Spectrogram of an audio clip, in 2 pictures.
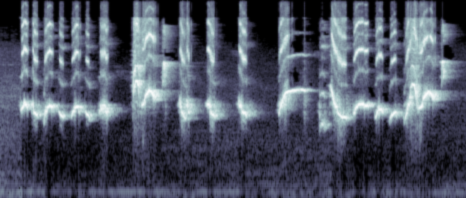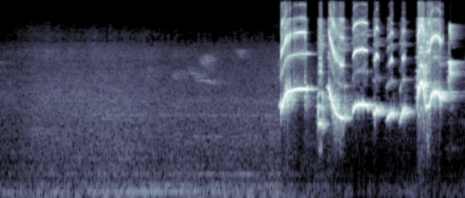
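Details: Orange-headed thrush in captivity at Singaraja, north Bali, Indonesia, singing a lure for untrained birds: long runs of loud, hooked whistled chirps in rapid succession, a three-second pause, then another energetic run.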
